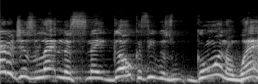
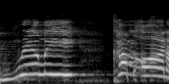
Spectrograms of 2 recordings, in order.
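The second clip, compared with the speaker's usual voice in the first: exasperated disbelief; 8 semitones higher, slower than usual. Retold or imitated. Exasperated at wiggling sleeping bag.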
